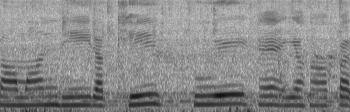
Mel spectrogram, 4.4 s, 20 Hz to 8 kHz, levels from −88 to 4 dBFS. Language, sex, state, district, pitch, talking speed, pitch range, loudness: Hindi, female, Chhattisgarh, Raigarh, 220 Hz, 95 wpm, 210-230 Hz, -15 LUFS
